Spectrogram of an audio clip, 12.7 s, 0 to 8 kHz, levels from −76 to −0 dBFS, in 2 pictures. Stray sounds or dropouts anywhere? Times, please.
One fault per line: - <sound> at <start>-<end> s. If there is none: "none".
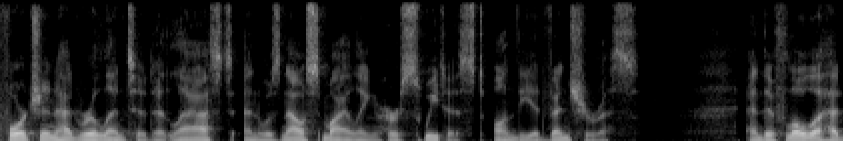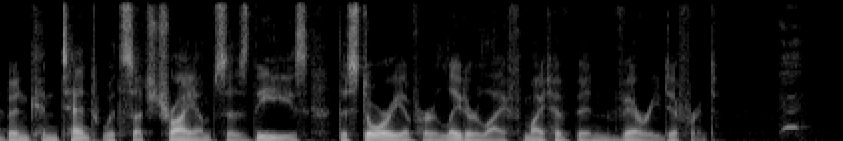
- breath at 12.1-12.4 s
